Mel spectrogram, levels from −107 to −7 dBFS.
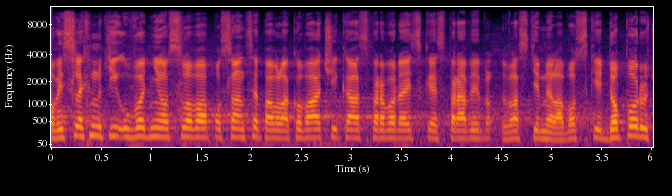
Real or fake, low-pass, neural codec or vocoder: real; 10.8 kHz; none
